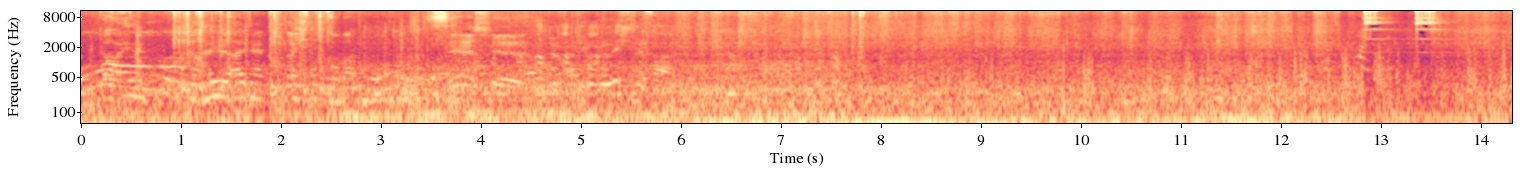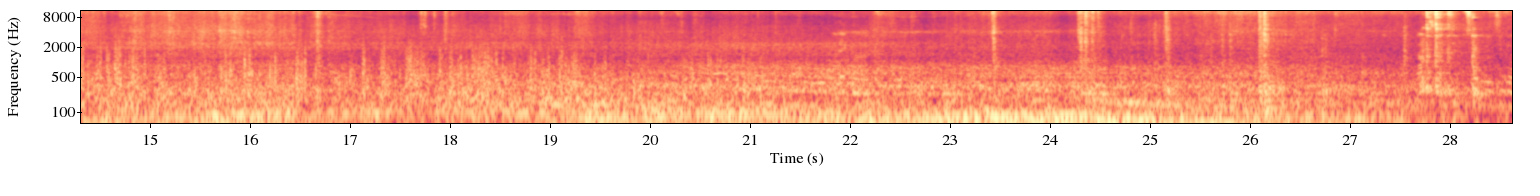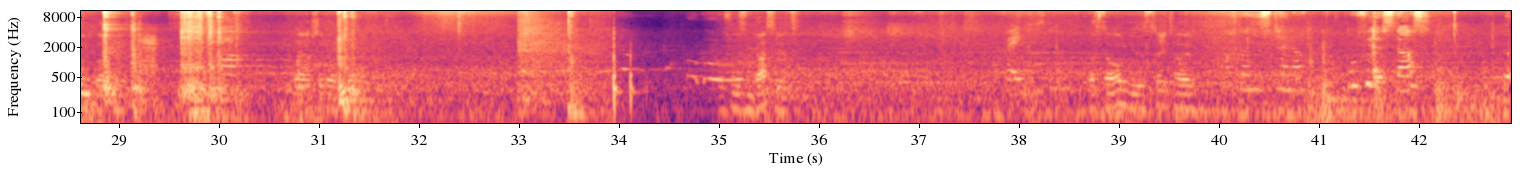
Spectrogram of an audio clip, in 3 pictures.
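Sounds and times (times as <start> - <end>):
tram wheels rumbling on rails: 0.0 - 34.1, 35.5 - 42.9
knocks and clatters: 1.0 - 3.8, 24.2 - 30.2.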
